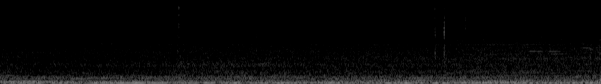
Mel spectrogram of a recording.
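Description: Steady low hum of background room noise, with a couple of faint light clicks about two seconds in and again around four and a half seconds.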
